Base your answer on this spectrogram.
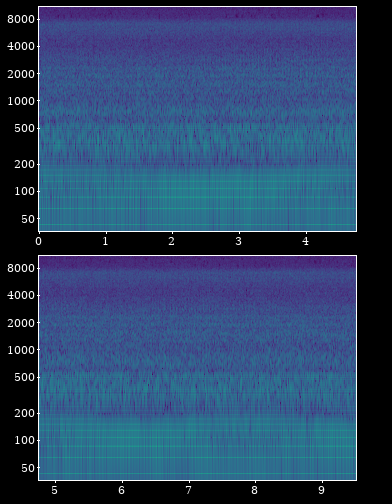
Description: Brand new Lanson exhaust fan with bad bearings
